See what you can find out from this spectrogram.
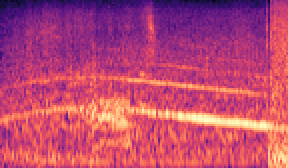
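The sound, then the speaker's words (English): Police car sirens wail as the cars race toward a bank. A loud, sustained electronic tone slowly falls in pitch, with a higher tone running alongside it, and traffic noise sits underneath. “police cars race towards the bank”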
